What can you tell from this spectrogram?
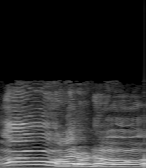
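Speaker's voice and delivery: high, loud mock wondering; sarcastic uncertainty. Host estimating the flag's years, exaggerated mock uncertainty. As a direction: swoop way up in feigned doubt.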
